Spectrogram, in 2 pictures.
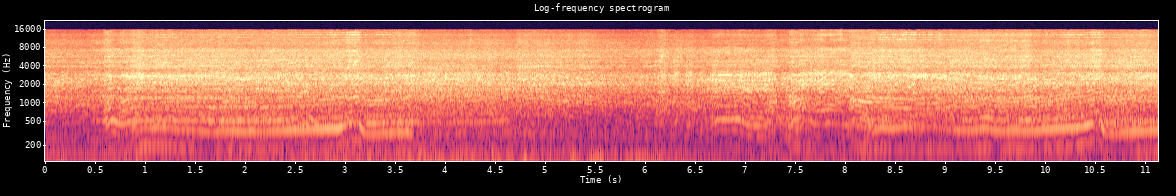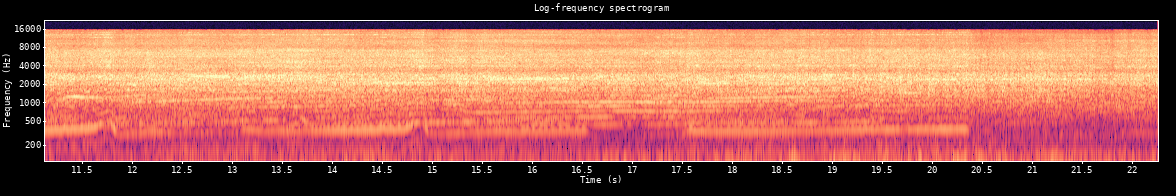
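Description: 80 cc racing motorcycle engine heard from on board at high revs, its pitch climbing and then dropping back again and again as it is shifted through the gears along the circuit, with a low wind rumble on the microphone.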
